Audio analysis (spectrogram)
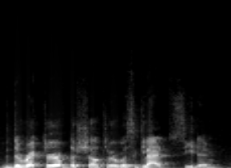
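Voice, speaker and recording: A man reading a children's storybook aloud in a deliberate way, pausing between short, simple phrases. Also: mid-range voice, sing-song. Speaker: storybook reader. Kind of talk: read-aloud of a children's picture book.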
